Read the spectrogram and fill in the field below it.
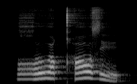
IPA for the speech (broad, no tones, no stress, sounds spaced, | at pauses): ʁ o qʰ ɔ z e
